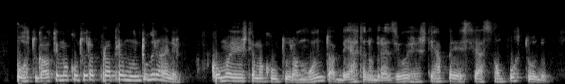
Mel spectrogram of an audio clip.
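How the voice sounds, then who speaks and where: A very fast man's voice, fairly high in pitch with very wide pitch swings, over noticeable background noise. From Rio de Janeiro, Brazil. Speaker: immigrant student. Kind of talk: casual chat.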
